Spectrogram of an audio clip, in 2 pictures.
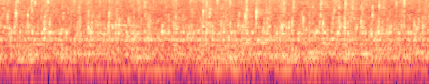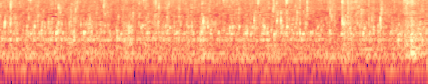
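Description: Fish and potato curry simmering in a wide pan, bubbling steadily with fine crackles.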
